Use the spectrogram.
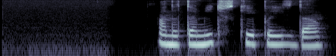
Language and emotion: Russian, neutral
